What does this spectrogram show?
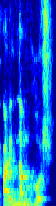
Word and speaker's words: Arindam Ghosh: So yeah, Yes, actually, like I told the professor name correctly, but the surname wrong. So it's Arindam Ghosh.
